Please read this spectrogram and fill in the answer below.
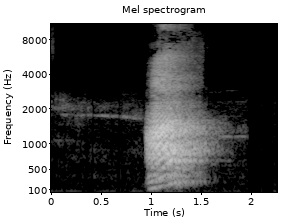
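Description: A man's voice lets out a single voiced sigh about a second in, loud and breathy, fading out within a second.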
